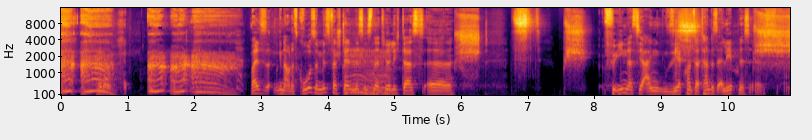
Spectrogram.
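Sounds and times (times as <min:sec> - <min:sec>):
person mimicking an audience member's throat clearing at a concert: 0:00.0 - 0:02.7
speech: 0:00.6 - 0:01.6, 0:02.8 - 0:07.0, 0:07.6 - 0:10.9.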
